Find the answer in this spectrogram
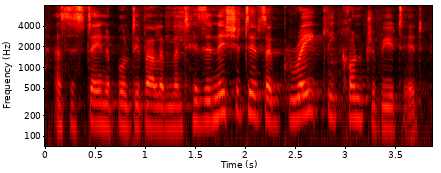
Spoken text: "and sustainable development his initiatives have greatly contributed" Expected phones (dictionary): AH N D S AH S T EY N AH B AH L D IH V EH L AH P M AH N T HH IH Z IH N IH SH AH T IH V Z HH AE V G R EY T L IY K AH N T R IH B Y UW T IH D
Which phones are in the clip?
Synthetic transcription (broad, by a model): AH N S AH S T EY N AH B AH L D IH V EH L AH P M AH N T HH IH Z IH N IH SH AH T IH V Z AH G R EY T L IY K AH N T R IH B Y UW T IH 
